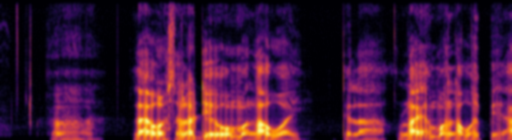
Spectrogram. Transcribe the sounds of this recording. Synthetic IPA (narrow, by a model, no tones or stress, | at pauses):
a | laeolasaladiaomalawai | t̪elaulaeamalawaipea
